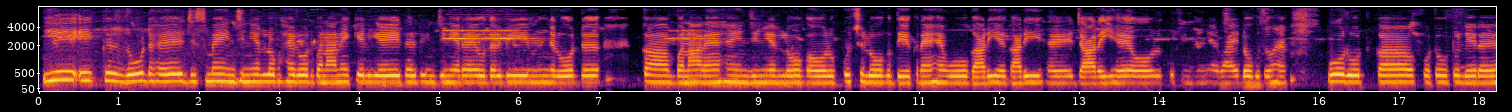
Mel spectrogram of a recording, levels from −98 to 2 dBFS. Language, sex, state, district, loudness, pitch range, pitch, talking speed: Hindi, female, Bihar, Kishanganj, -14 LUFS, 200-220 Hz, 210 Hz, 180 wpm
